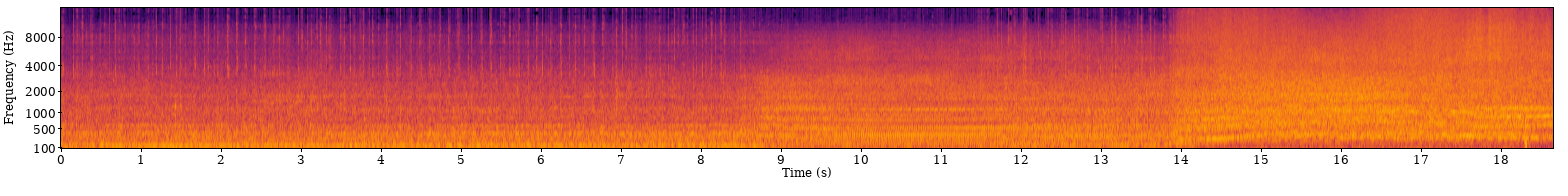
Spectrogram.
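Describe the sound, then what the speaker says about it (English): Kawasaki drag racing motorcycle accelerating down the strip at a Mancup World Finals event, a loud sustained engine roar that rises sharply in pitch toward the end, heard alone. "Connell Smith got that Kawasaki hauling ass"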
